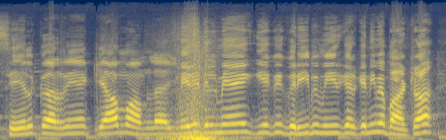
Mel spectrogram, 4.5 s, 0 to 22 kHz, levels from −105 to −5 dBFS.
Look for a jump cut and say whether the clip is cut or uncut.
cut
